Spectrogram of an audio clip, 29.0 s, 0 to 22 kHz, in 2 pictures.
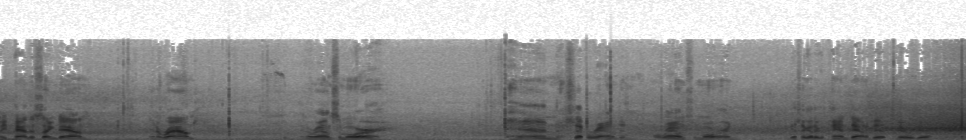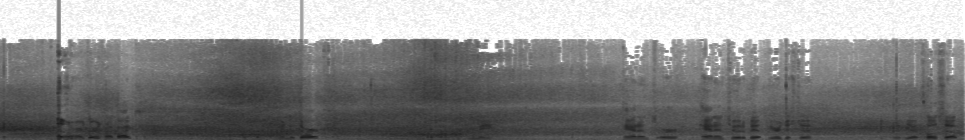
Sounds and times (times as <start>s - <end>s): Speech: 0.0s - 1.4s, 2.3s - 3.0s, 4.6s - 5.9s, 7.6s - 11.1s, 11.9s - 14.0s, 15.4s - 16.6s, 18.7s - 19.4s, 21.6s - 22.0s, 23.8s - 26.8s, 27.9s - 28.9s
Vehicle: 0.0s - 28.9s.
